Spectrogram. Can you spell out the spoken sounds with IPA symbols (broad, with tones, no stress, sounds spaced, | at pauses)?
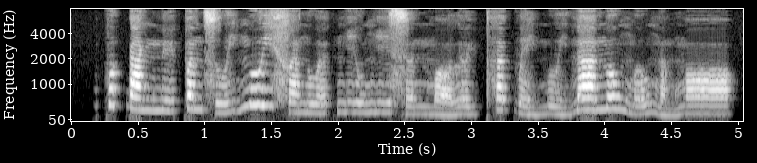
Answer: p ʊ˥ k̚ aː˧ ŋ m yː˧ p ɐ˥ n s uː˨˥ j ŋ uː˥ j f ɐ˨ n w ɵ˨˥ t̚ ŋ iː˧ w ŋ iː˧ s ɵ˨ n m ɔː˨˩ l ɵ˨ ɥ pʰ ɐ˥ k̚ w e˨˩ j m uː˨˩ j n̪ aː˥ n̪ o˥ w ŋ o˨˥ w ŋ ɐ˨˩ m ŋ ɔː˧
